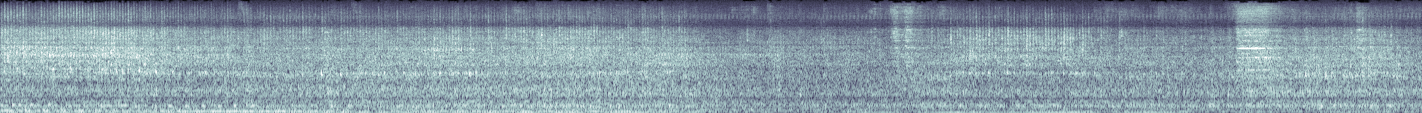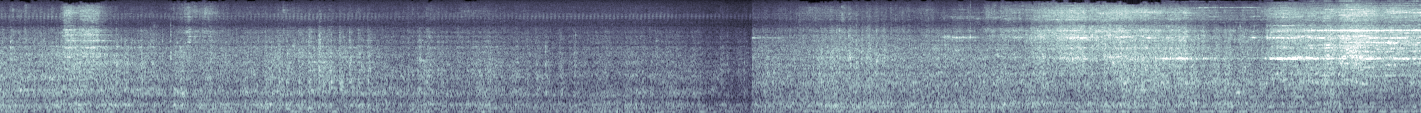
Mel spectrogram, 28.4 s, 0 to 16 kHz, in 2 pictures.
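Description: Freight train moving through a rail yard: a diesel locomotive's low engine rumble and rolling cars at first. After a sudden cut about 22 seconds in, wheels squeal high-pitched near the end.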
